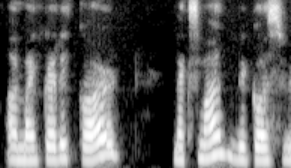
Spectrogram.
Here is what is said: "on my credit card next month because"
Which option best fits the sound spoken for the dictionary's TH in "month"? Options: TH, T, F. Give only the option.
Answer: T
